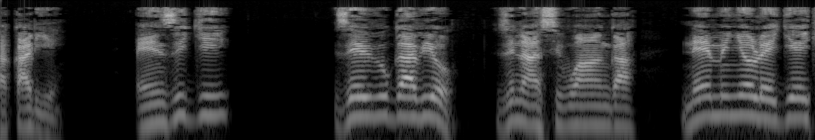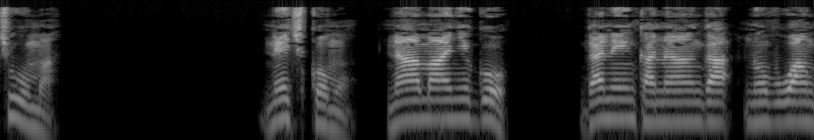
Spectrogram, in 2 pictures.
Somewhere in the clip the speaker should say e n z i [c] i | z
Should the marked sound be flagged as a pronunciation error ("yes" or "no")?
yes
